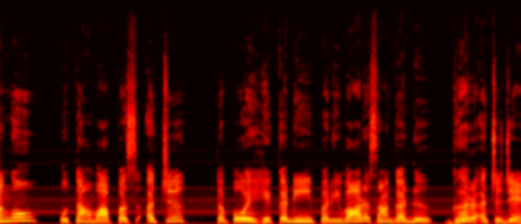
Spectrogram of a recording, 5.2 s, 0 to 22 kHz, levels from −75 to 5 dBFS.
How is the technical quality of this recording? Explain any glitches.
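Timecode bleed runs under the speech for the whole clip. A chirping warble sits well below the voice, about 35 dB down. Linear timecode has leaked in from a nearby track or cable. Its square wave flips between tones near 1 and 2 kHz, at a 29.97 frames-per-second rate.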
